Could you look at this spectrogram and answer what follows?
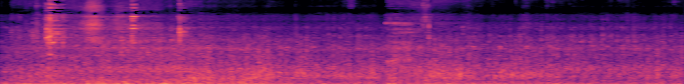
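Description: Freight train rolling slowly in a reverse move: a steady rumble of cars and locomotives on the rails, with a few sharp clicks in the first two seconds and another near four seconds.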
